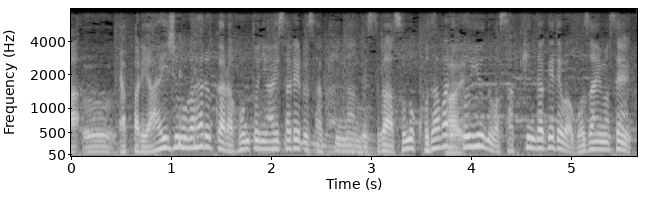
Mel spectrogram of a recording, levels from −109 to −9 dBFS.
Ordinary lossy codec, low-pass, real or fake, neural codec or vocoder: none; 7.2 kHz; real; none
